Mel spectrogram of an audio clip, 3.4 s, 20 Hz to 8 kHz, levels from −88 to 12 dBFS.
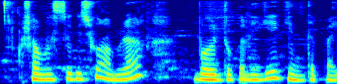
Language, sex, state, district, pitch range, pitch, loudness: Bengali, female, West Bengal, Jalpaiguri, 180-265 Hz, 200 Hz, -24 LUFS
